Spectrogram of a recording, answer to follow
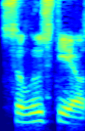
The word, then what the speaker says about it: Sallustio: And one slight correction, my last name is pronounced Sallustio. So when you say it, you've got to have a little Italian panache behind it.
